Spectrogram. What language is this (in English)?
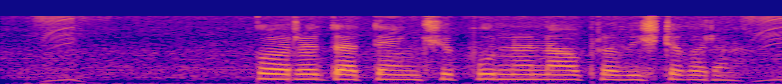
Marathi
